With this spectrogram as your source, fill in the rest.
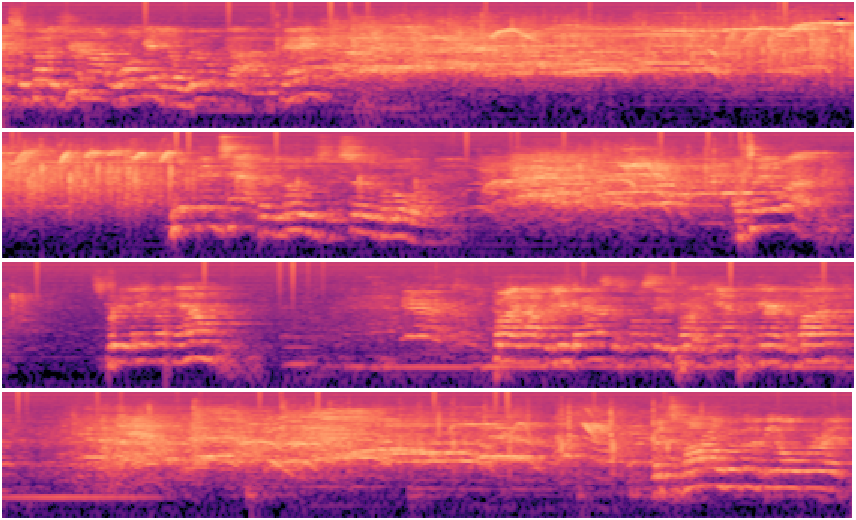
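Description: A man sings loudly through a microphone over a loudspeaker.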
